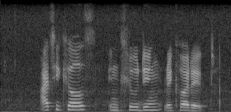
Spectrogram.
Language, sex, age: Southern Sotho, female, 25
